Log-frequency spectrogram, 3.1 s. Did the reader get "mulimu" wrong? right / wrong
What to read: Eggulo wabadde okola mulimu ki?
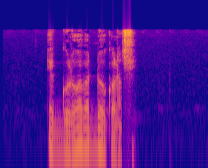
wrong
